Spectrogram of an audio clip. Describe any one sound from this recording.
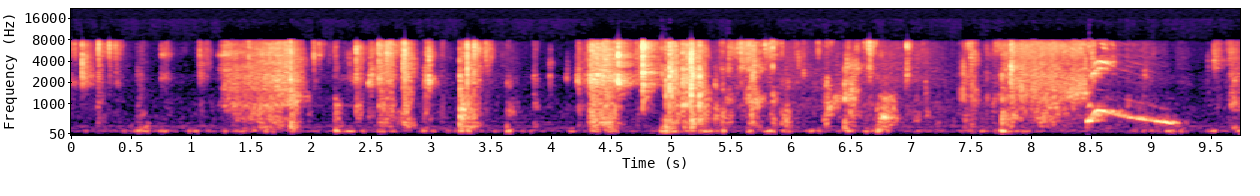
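Cardboard boxes scrape and thump as they are lifted and moved.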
